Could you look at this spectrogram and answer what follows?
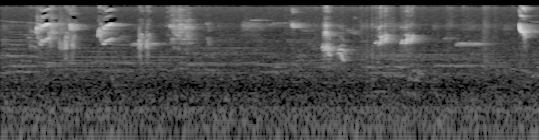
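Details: Orange-headed thrush, known as "anis merah" and kept as a contest-winning songbird, utters varied high chips, slurred whistles and short trills spaced irregularly over several seconds, closing with a loud sharp note.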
